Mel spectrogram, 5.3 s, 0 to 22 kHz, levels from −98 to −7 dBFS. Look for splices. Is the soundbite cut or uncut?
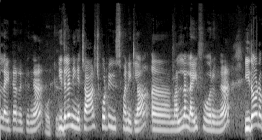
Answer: uncut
